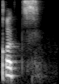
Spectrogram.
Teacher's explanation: not only does it come from the very back of the mouth using your uvula but it also pops out a little harder than a regular back k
